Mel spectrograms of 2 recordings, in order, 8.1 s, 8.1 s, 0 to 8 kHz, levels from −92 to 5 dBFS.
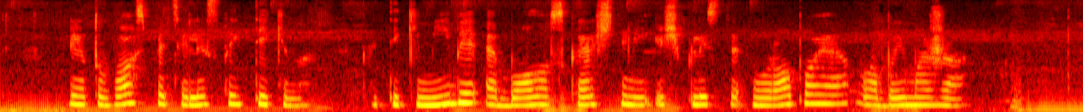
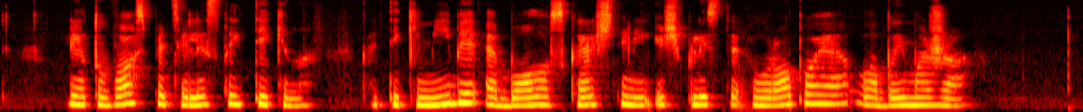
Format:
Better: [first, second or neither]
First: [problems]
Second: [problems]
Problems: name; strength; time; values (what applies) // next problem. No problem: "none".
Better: second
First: background sound (Bird vocalization, bird call, bird song); 15 dB below the speech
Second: none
